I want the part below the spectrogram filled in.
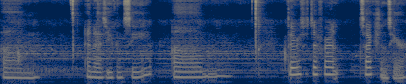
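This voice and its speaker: A woman's fairly low voice with very wide pitch swings, a very slow pace, long and frequent pauses, and music in the background. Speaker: ASMR creator. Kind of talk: sleep ASMR reading aloud. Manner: soft-spoken.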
